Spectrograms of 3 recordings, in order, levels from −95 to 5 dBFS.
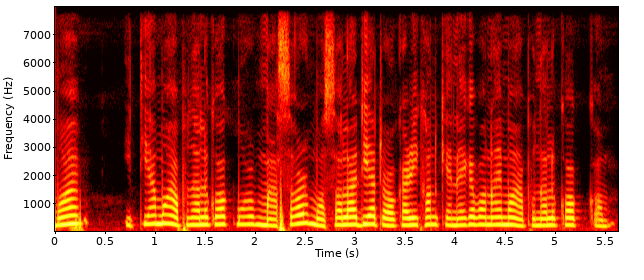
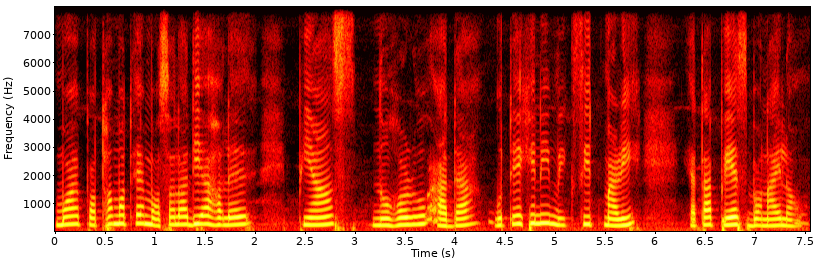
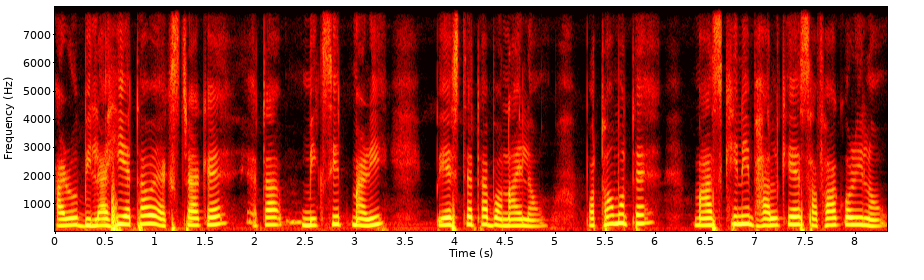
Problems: none marked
